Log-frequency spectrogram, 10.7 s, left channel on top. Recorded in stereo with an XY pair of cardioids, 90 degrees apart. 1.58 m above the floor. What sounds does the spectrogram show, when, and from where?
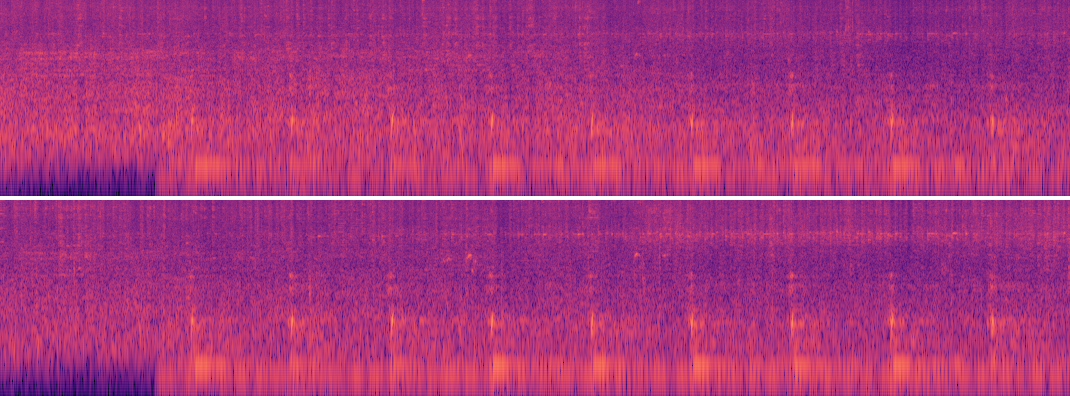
1.6 s ticking: 10° right, 3.5 m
